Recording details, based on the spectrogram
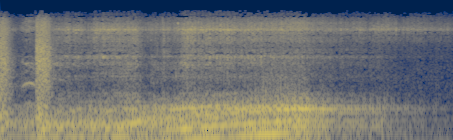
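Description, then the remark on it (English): A car engine rumbles steadily in an alley, swelling slightly as if revving before easing back, with a brief sharp knock near the start. “There's a car in the alley there.”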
